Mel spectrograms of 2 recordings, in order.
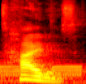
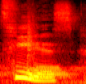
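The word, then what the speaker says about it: Tidus: you start off with titus yes Titus it's not tedious people say teenis I say Titus depending on where you're going from titãs is how it's supposed to be pronounced the whole game wraps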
